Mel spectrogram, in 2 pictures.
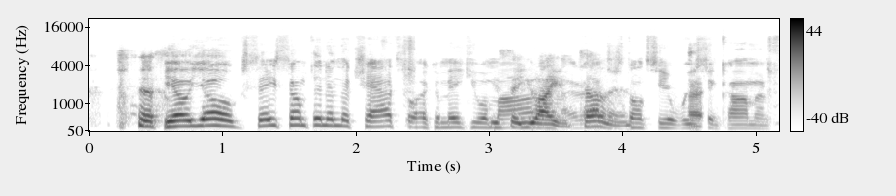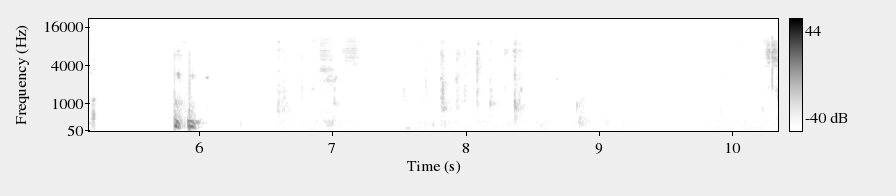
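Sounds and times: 
speech: 0.4s - 5.3s
computer keyboard typing: 6.6s - 8.6s.

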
